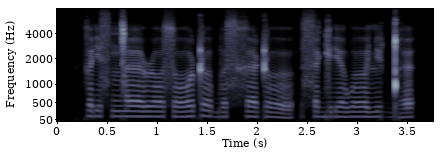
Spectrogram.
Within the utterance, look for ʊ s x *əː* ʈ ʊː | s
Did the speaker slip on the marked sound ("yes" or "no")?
no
